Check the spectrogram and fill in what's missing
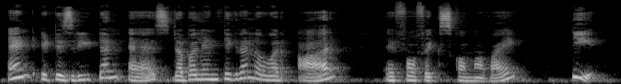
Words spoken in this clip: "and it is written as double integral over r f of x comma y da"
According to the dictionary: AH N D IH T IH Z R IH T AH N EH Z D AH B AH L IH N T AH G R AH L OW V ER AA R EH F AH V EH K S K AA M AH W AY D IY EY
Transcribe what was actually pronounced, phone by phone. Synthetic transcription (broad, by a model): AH N D IH T IH Z R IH T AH N EH Z D AH B AH L IH N T AH G R AH L OW V ER AA R EH F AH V EH K S K AA M AH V AY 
